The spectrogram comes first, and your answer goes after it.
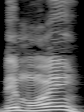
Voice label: hello, bassa; Ɓě mɔ́ínǹ; (pl)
